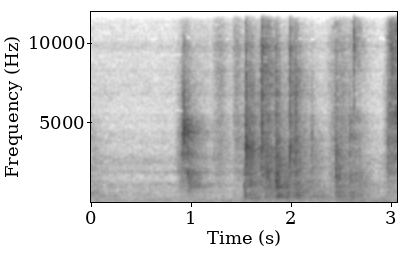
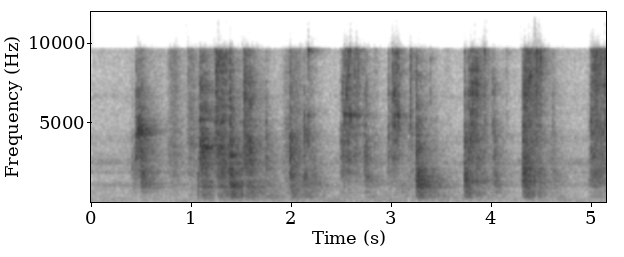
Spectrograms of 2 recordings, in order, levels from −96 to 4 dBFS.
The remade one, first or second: first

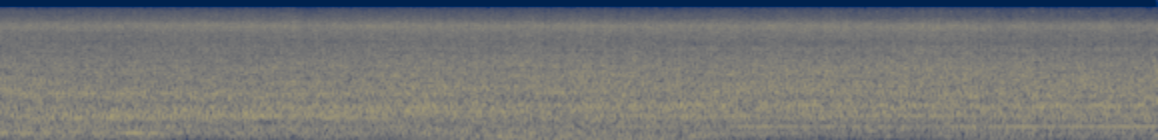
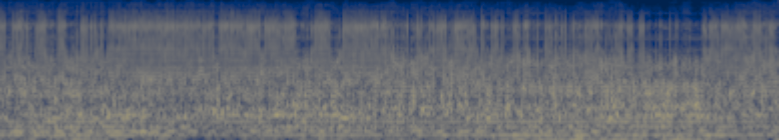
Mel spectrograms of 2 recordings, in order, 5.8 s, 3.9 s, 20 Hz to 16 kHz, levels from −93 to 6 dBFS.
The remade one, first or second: second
